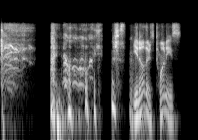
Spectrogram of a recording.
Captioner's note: laugh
